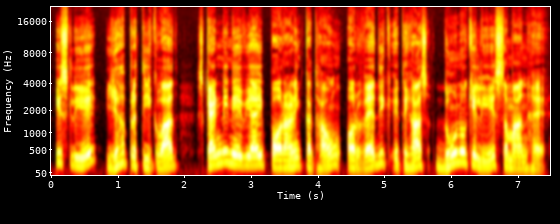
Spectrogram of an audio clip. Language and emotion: Hindi, neutral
